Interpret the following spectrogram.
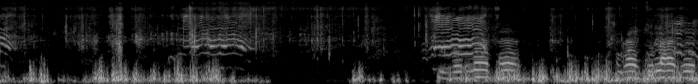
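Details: Goat bleating in several quavering, wavering cries: one near two seconds, a longer one around four and a half seconds, and more toward the end, with people talking loudly throughout.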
